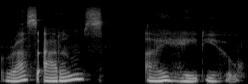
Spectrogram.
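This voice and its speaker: A woman playing an affectionate, playful, excitable wife in an old-time radio drama. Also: low voice, slow pace, husky, exaggerated voice. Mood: mock indignant.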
